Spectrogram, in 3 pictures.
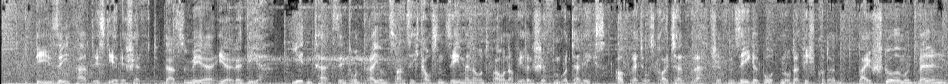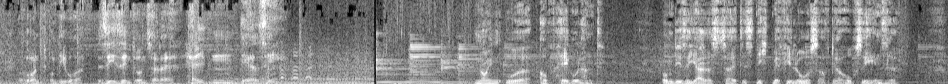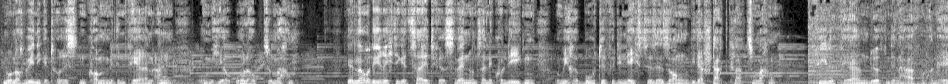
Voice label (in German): Doku; Helden der See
